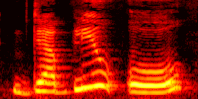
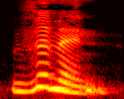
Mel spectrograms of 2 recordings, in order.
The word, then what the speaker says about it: women: y it's wednesday wednesday like today is wednesday w-o-m-e-n it's women women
